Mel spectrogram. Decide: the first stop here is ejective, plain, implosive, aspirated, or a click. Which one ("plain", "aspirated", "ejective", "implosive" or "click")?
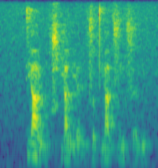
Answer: plain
